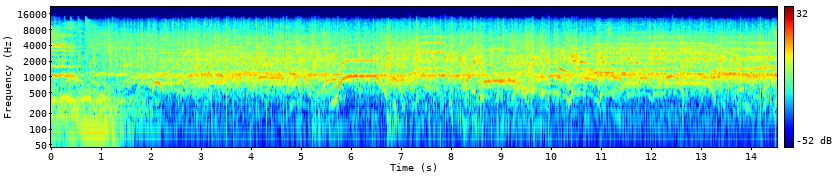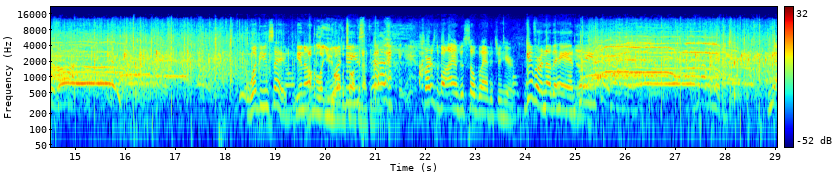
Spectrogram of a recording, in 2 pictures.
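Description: A woman sings powerfully into a microphone.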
